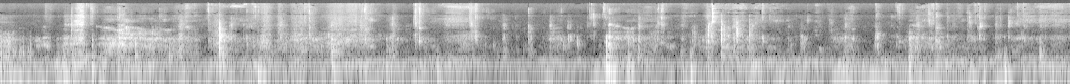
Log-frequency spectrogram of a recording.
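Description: A person chewing a mouthful of sashimi and rice: faint, wet mouth sounds with scattered small clicks, the sharpest about three seconds in.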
